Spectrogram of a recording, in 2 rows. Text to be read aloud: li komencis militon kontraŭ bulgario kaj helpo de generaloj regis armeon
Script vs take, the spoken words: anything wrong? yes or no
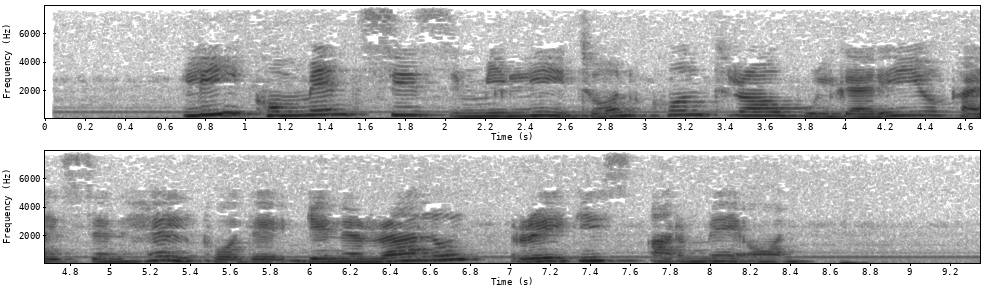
yes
